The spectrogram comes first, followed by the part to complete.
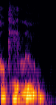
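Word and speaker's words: Oklou: Oh, it's pronounced Okay Lou. Wait, for real? Somebody said, can you please tell me how to pronounce Oklu? Okay Lou?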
